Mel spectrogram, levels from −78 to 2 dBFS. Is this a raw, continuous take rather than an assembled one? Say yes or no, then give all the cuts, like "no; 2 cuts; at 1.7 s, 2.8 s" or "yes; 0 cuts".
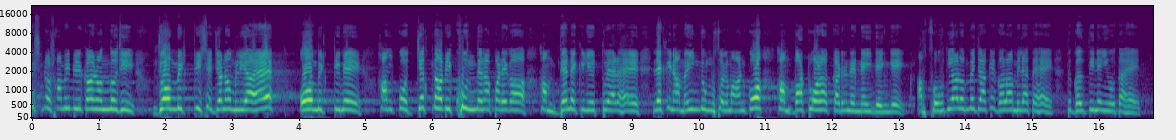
no; 1 cut; at 13.2 s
